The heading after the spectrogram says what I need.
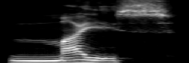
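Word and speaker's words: maïs: you're all good and mace is pronounced mice in french which means corn homais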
